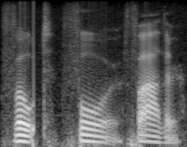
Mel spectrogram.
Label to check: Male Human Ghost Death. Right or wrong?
Wrong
